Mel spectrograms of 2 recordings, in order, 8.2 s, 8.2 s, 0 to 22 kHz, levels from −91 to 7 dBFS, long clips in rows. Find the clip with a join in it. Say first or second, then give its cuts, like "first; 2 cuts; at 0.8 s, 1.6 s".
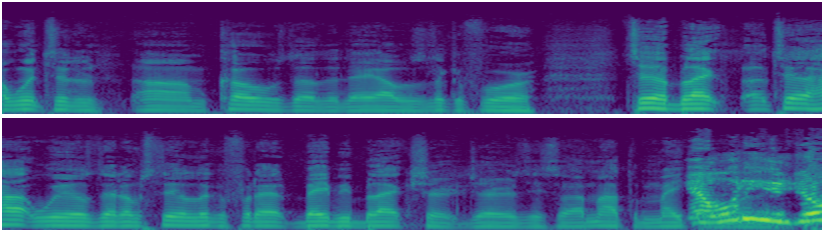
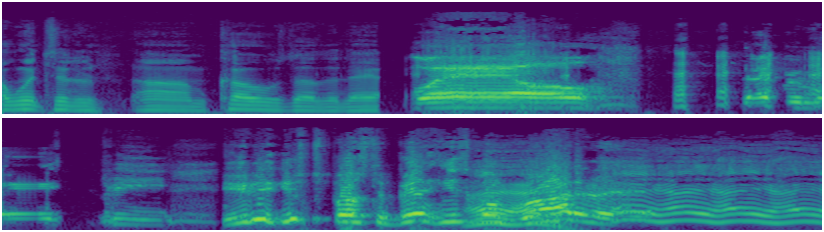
second; 2 cuts; at 1.9 s, 5.2 s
